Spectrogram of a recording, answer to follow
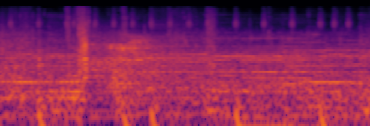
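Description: Background music over the scraping and knocking of a metal EZ curl bar being pulled out of its cardboard shipping tube, with one sharp knock about half a second in.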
